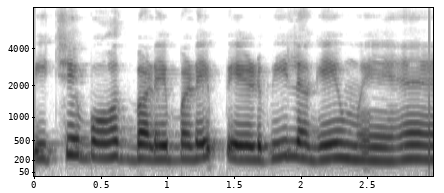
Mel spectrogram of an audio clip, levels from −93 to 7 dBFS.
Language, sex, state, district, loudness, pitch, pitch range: Hindi, female, Himachal Pradesh, Shimla, -14 LUFS, 220 Hz, 210-245 Hz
